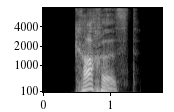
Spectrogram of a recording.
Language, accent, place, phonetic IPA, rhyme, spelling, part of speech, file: German, Germany, Berlin, [ˈkʁaxəst], -axəst, krachest, verb, De-krachest.ogg
- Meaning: second-person singular subjunctive I of krachen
